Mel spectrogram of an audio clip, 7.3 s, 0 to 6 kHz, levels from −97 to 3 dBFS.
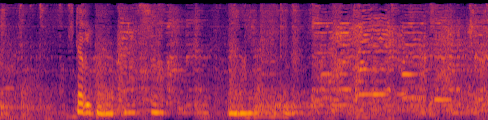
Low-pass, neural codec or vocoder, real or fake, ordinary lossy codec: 5.4 kHz; codec, 44.1 kHz, 1.7 kbps, Pupu-Codec; fake; MP3, 24 kbps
